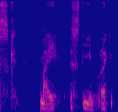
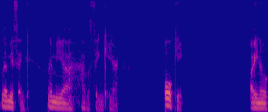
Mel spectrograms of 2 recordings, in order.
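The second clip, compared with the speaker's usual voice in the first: put-on Irish-accented voice. Acting out a scene as a business partner: Irish accent. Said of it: "I've gone Irish now".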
